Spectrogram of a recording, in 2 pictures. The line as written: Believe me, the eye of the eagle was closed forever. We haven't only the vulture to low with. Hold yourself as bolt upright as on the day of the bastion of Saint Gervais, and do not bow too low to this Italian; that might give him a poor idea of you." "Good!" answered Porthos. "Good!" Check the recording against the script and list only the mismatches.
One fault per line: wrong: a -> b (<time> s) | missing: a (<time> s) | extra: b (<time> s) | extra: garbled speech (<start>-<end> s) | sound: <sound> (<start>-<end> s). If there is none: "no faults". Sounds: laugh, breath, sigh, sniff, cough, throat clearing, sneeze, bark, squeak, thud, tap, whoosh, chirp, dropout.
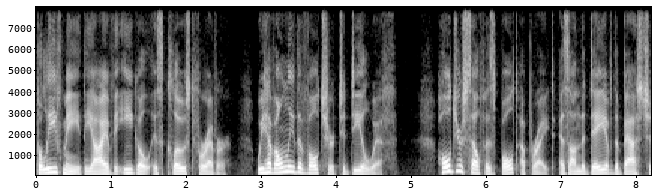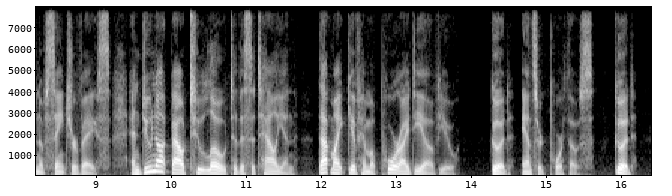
wrong: was -> is (1.5 s)
wrong: haven't -> have (3.0 s)
wrong: low -> deal (4.1 s)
